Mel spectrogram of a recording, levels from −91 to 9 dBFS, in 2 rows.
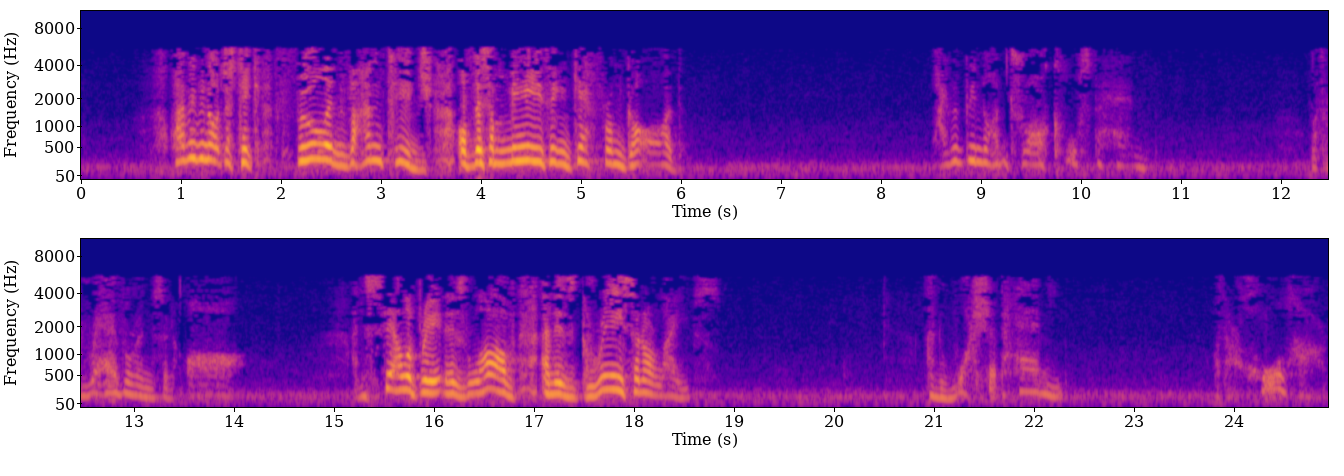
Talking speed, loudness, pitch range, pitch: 105 wpm, -18 LUFS, 150-225 Hz, 170 Hz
